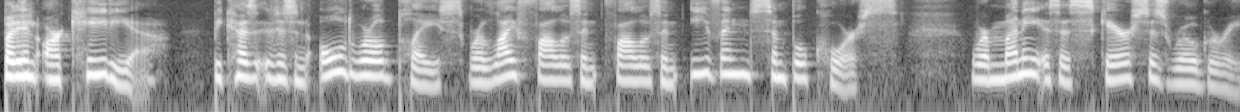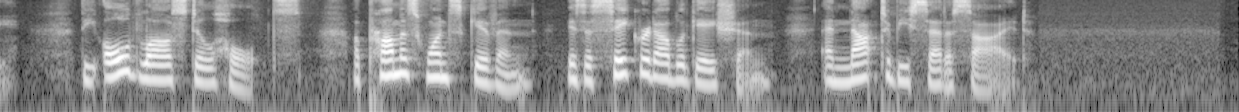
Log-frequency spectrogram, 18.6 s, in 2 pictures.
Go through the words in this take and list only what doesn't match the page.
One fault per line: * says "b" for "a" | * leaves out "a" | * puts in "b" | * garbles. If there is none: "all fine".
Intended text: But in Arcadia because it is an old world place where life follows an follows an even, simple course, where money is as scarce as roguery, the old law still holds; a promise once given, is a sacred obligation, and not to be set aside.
all fine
